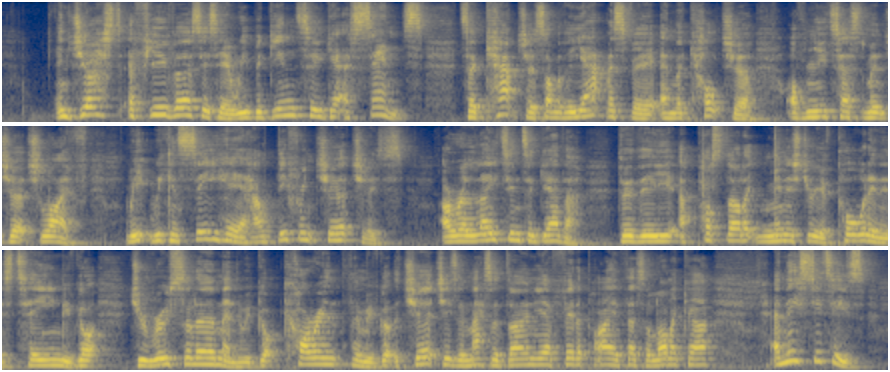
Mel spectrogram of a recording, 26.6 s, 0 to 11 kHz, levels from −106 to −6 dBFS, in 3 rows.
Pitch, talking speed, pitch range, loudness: 155 Hz, 150 wpm, 140-175 Hz, -23 LUFS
